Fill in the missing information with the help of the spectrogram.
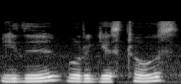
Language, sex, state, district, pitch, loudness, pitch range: Tamil, male, Tamil Nadu, Nilgiris, 140 Hz, -12 LUFS, 140-155 Hz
